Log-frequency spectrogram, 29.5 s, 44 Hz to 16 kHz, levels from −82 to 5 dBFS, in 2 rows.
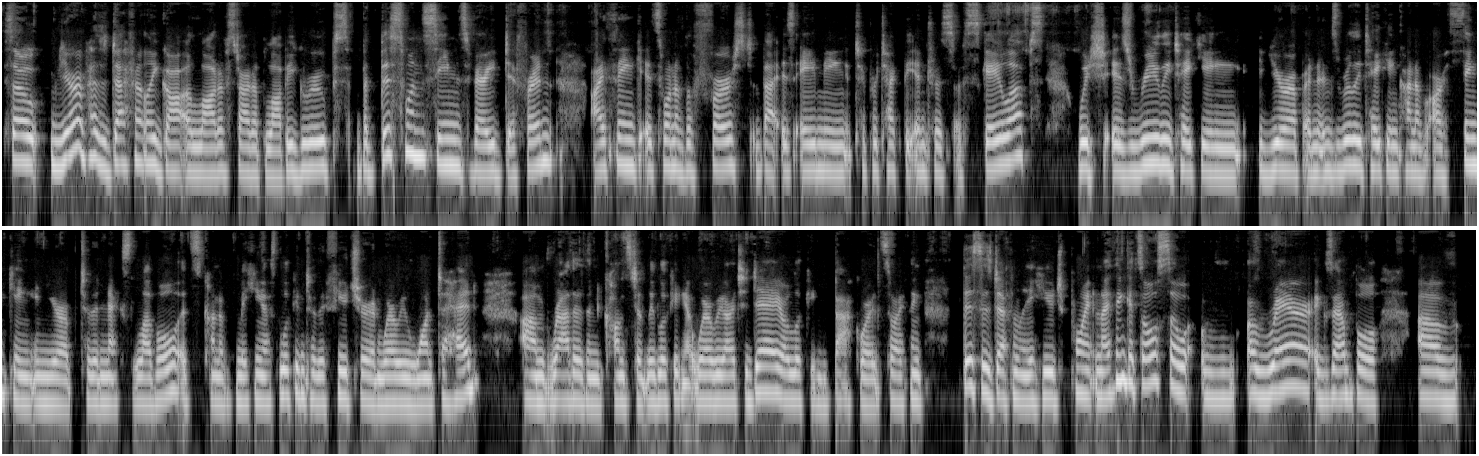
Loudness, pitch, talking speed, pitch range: -16 LUFS, 185 Hz, 200 wpm, 175-210 Hz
